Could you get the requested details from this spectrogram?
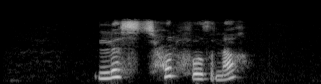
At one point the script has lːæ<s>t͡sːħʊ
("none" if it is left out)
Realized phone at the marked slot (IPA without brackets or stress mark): s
